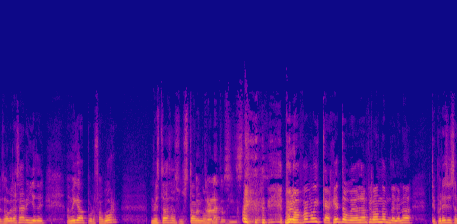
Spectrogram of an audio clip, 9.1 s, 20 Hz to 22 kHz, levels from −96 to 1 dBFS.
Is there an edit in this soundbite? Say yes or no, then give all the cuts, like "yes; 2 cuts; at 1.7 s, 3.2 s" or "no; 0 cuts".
yes; 1 cut; at 7.4 s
